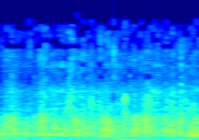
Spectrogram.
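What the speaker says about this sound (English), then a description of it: "give yourselves a round of applause" An audience at a folk festival molly dancing performance claps in a brief, steady burst of applause, dense and fairly close, with a faint voice underneath.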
